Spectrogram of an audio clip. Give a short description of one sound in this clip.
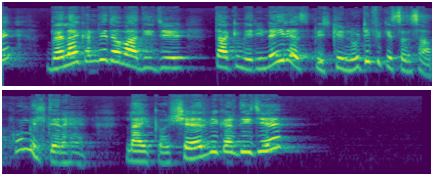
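An elderly woman speaks warmly and clearly into a microphone, close by.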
